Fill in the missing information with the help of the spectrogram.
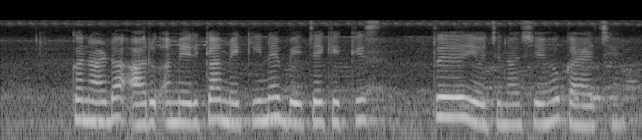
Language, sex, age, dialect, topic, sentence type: Maithili, female, 18-24, Angika, banking, statement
